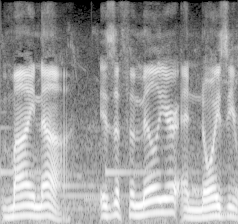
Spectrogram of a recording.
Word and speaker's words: Myna: The Mina bird, pronounced Mina, is a familiar and noisy resident across Hawaii, especially on the Big Island.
